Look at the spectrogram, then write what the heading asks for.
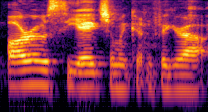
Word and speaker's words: Roch: we talked about saying roch and we couldn't figure out how it was pronounced oh yeah um my my ex-friend member hi e um she said saint rock is pronounced rock oh and he's the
